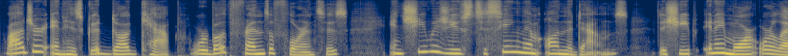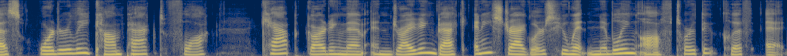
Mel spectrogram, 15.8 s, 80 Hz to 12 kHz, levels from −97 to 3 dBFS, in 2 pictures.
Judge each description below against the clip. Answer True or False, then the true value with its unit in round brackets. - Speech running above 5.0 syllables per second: False (4.6 syllables/s)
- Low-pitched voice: False (220 Hz)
